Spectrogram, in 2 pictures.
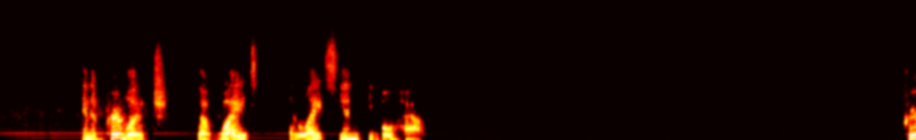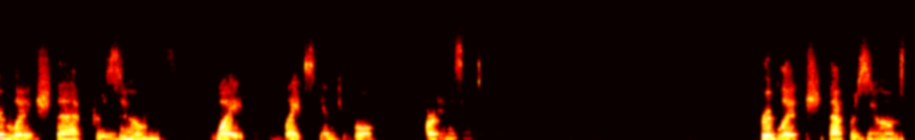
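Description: A middle-aged woman speaks calmly through an online call, in short phrases with pauses.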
